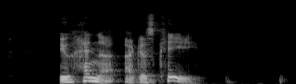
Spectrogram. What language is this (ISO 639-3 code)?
cor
